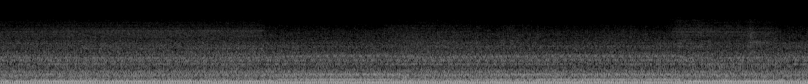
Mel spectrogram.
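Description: An excavator bucket scrapes and digs into soil.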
